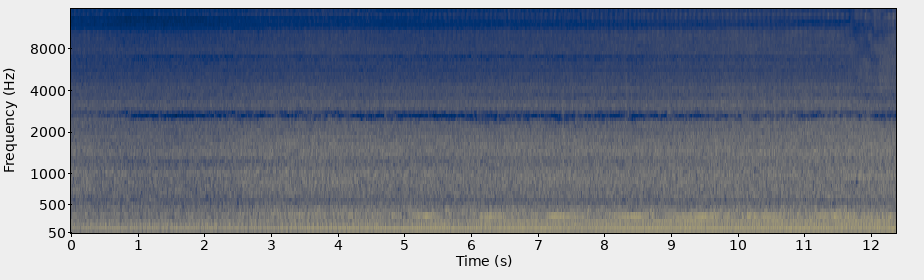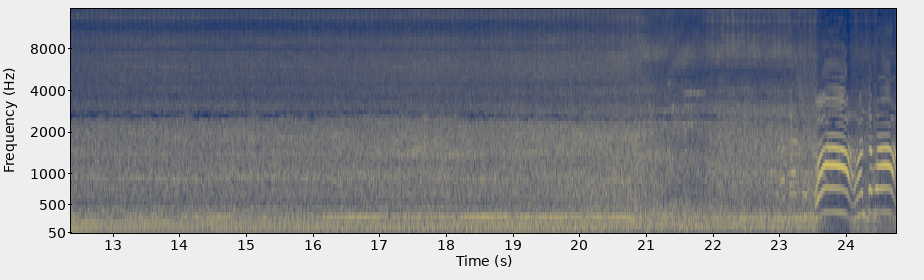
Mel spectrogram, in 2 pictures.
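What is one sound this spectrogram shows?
A heavy truck engine rumbles steadily and grows louder as it approaches slowly.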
